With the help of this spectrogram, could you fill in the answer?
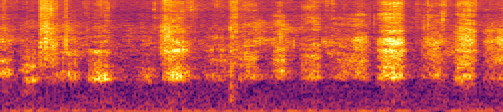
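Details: An American Bully pants during a gym workout, fast airy breaths repeating about three times a second over a low background rumble.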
